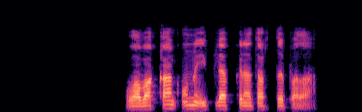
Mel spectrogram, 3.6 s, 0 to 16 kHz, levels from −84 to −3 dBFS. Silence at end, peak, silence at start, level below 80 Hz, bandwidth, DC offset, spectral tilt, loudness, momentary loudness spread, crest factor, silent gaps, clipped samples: 0.5 s; -2 dBFS; 1.25 s; -62 dBFS; 6.6 kHz; under 0.1%; -6 dB/octave; -20 LUFS; 8 LU; 20 dB; 2.71-2.75 s; under 0.1%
